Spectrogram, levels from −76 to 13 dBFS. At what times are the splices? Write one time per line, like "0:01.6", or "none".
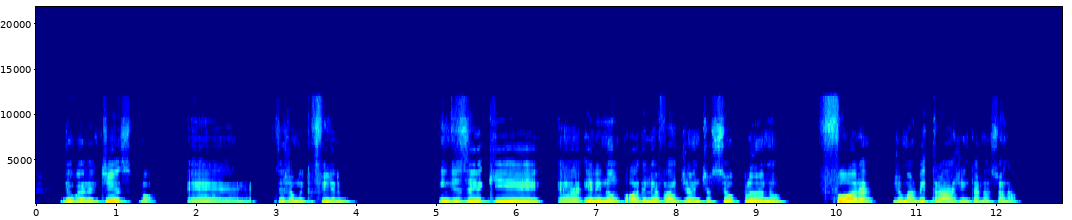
none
